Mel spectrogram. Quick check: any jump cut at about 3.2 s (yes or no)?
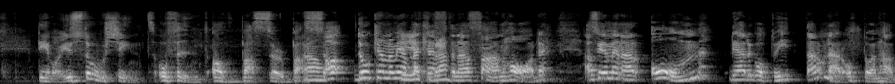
yes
